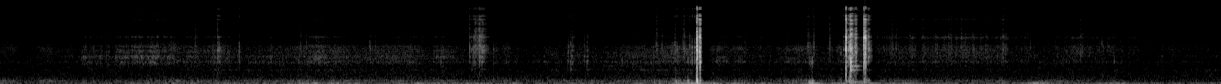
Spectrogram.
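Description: Skis hissing faintly through powder snow, with low wind rumble on the microphone. Three sharp knocks land on or near the helmet camera about five, seven and eight and a half seconds in; the last is a loud double knock.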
